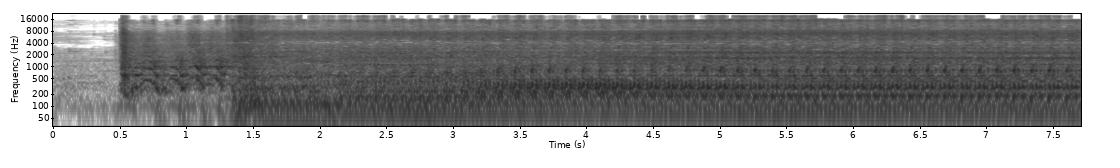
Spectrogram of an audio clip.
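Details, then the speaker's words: Porsche 944 after cylinder head gasket and cam belt replacement, first start with the rusted exhaust flange not joined: engine catches into a loud, raspy, blatting idle far louder than normal; exhaust leak at the unjoined flange. "Actually, don't worry, but I know it's going to sound like very loud because the flange and the exhaust at the bottom is not joined together because it's rusted."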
